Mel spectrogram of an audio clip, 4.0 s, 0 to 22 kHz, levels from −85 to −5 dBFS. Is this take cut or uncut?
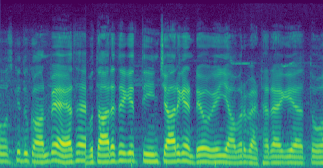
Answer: cut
